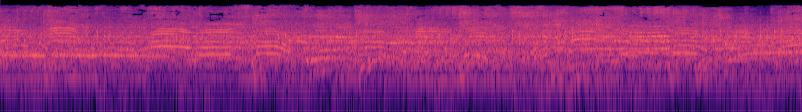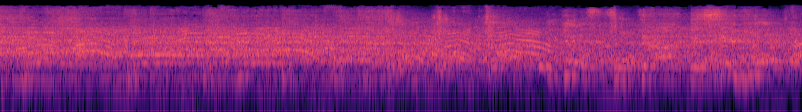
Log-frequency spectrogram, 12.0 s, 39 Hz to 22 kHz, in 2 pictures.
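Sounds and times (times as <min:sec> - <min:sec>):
loud live concert music: 0:00.0 - 0:12.0
stadium crowd screaming and cheering: 0:00.0 - 0:12.0.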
